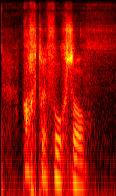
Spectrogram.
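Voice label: "achtervoegsel", Dutch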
